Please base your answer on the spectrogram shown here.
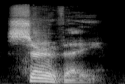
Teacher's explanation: First, survey, the noun. It has two syllables. Stress the first syllable. It's pronounced survey.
